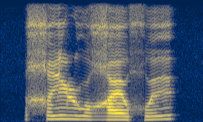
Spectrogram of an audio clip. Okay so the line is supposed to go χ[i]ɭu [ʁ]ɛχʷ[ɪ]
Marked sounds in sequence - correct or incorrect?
correct, correct, correct

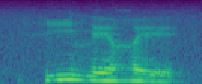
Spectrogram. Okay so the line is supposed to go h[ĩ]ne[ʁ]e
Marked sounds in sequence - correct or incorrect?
incorrect, correct

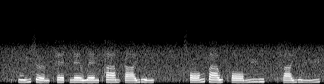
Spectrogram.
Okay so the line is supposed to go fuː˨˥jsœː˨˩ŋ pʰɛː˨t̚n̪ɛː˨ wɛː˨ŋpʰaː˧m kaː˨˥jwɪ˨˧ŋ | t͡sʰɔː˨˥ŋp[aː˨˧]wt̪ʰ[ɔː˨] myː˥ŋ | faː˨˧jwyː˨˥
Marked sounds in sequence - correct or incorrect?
correct, correct

